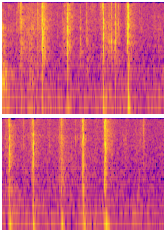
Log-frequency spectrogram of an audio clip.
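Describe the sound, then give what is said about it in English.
Playing cards shuffled and dealt for a poker game: many crisp, snapping slaps in a fairly steady rhythm, heard alone without talk. “Come on, sit down. I'll deal you some poker.”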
